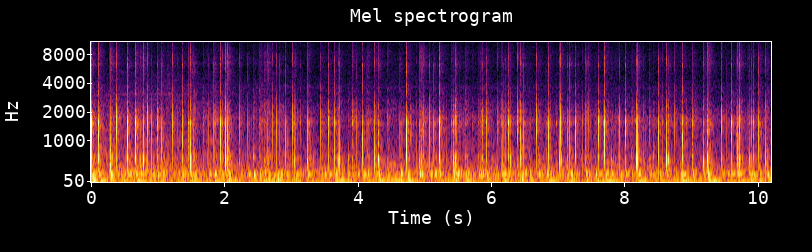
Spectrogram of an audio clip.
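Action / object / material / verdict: tap / plastic keyboard wrist rest / plastic / none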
